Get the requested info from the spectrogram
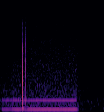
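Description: A steady, flat low tone held for about a second and a half, with a single sharp click about half a second in; the tone then cuts off.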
